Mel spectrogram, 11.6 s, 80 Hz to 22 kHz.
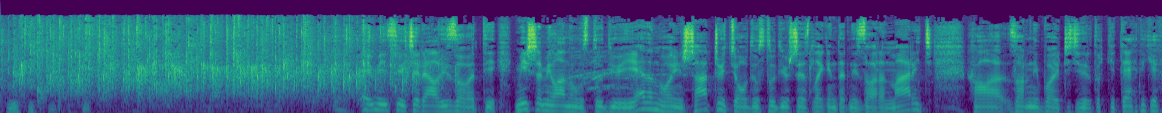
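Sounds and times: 
studio audience applause: 0.0 - 4.6
speech: 0.1 - 1.1, 3.6 - 11.6.

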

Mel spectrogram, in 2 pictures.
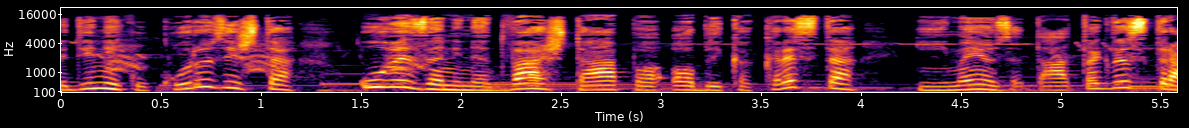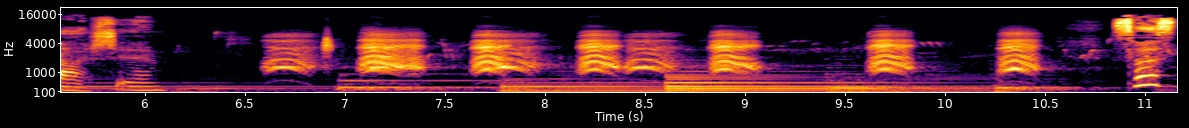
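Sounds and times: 
speech: 0.0 - 8.0, 10.9 - 11.1
crows cawing around a cornfield guarded by scarecrows: 0.1 - 1.3, 6.6 - 10.6.

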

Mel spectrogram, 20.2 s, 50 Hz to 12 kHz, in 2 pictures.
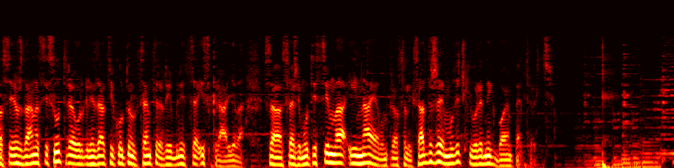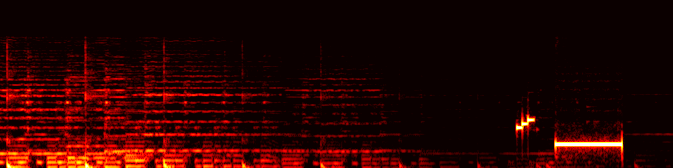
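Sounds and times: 
speech: 0.0 - 9.5
music: 0.0 - 20.1
loud steady electronic phone line ringing tone: 17.9 - 19.4
quick phone dialing beeps: 17.9 - 19.4.

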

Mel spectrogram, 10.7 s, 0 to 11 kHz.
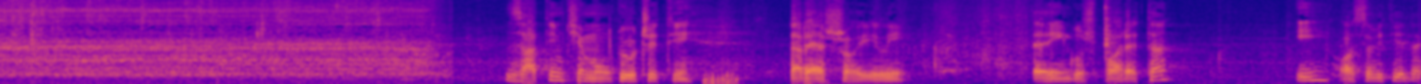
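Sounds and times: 
tap water running over jewelry being rinsed: 0.0 - 3.4
speech: 3.8 - 6.9, 7.8 - 8.9, 9.7 - 10.6.

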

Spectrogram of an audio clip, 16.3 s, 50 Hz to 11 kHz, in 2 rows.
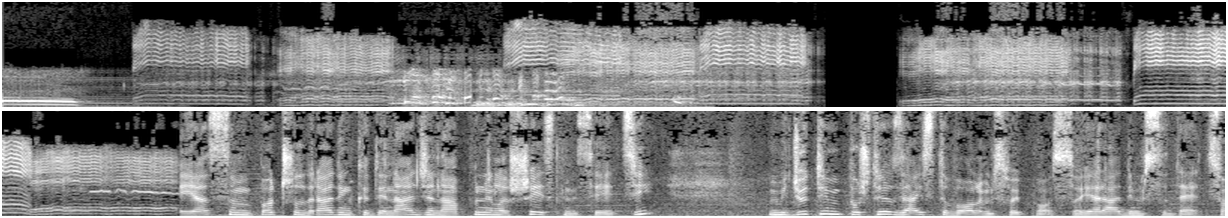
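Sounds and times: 
voice imitating sheep bleating: 0.9 - 2.6, 3.2 - 9.4
giggly breathy laughter: 1.7 - 5.4
speech: 3.1 - 4.7, 9.4 - 16.2.

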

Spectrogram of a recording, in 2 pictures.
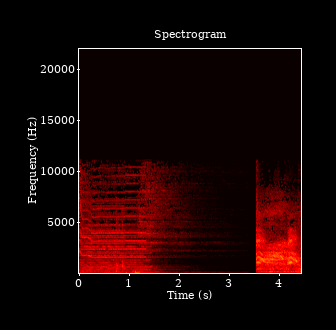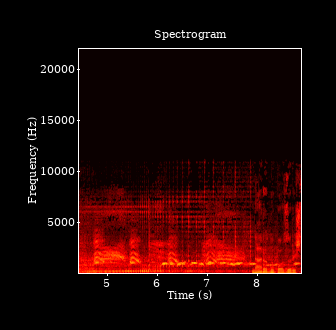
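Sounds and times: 
music: 0.0 - 3.2
flock of crows cawing: 3.6 - 8.8
speech: 7.9 - 8.8.

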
